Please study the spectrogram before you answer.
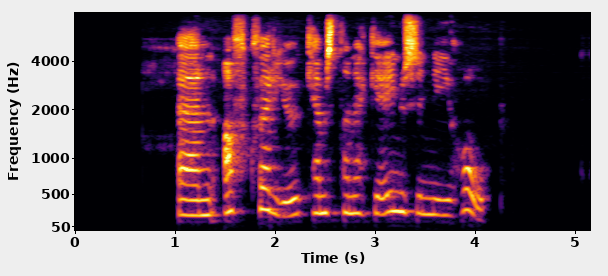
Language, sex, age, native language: Icelandic, female, 50-59, Icelandic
